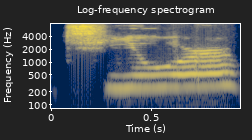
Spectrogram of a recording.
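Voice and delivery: "ture" as a crisp T plus "yoor"; spelling pronunciation. Shown as a demonstration. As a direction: say "ture" with a true T, no ch sound. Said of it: "We don't say "ture".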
